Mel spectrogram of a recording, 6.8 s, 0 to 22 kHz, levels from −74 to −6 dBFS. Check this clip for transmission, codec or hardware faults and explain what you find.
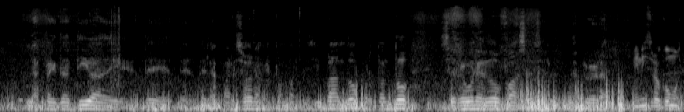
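Nothing faulty can be heard anywhere in the recording.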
